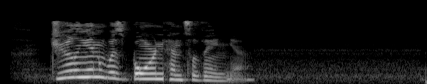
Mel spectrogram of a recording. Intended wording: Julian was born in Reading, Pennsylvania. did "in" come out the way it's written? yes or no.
no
